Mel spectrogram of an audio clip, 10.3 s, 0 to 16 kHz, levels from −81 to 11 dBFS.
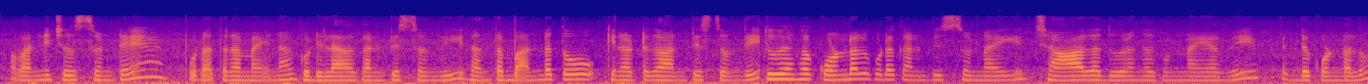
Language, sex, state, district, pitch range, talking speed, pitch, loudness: Telugu, female, Andhra Pradesh, Anantapur, 185-210 Hz, 105 wpm, 190 Hz, -16 LUFS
